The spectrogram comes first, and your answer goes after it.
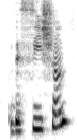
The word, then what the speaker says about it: decision: Decision, the stress is on the second to last syllable because the suffix sion.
